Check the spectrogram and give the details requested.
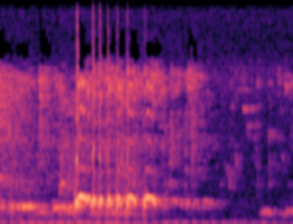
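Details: Local zebra dove song used as a lure for other doves: one loud, quick run of rolling trilled coos, with softer doves cooing behind it.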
